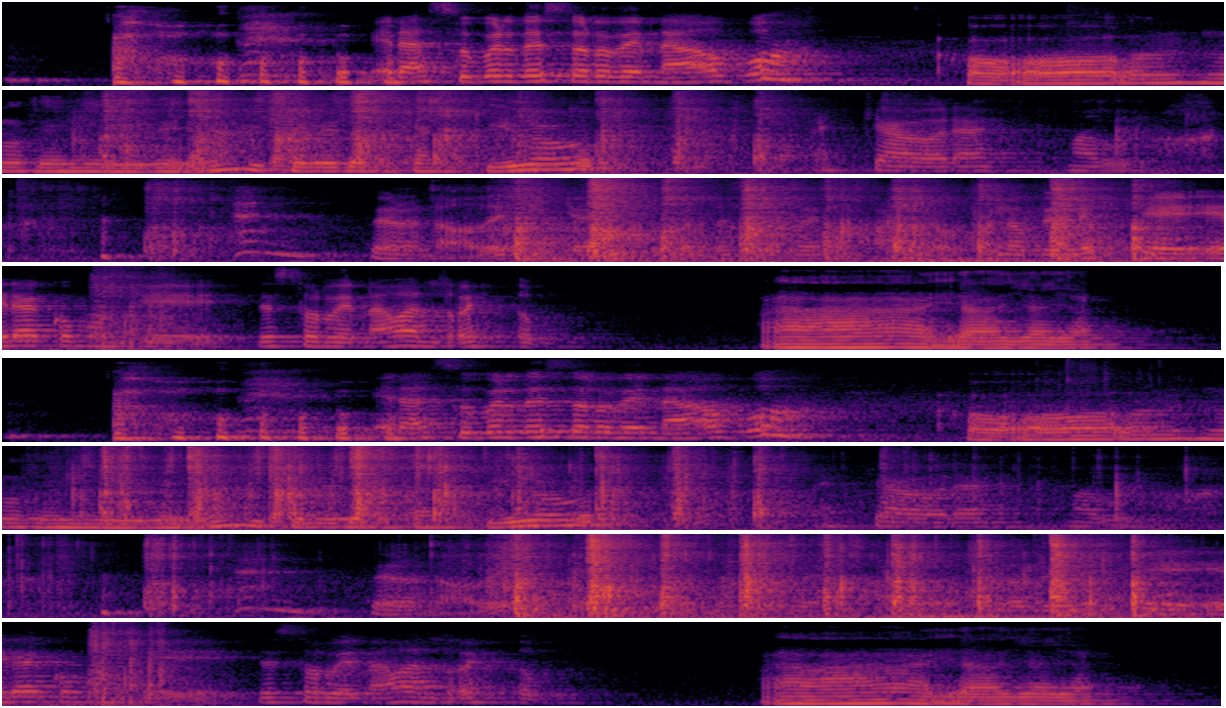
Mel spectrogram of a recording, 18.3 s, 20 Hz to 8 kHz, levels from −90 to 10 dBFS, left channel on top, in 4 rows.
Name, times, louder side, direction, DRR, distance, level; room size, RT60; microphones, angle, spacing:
voice 1, 0.4-0.9 3.5-6.9 16.6-17.8, left 2 dB, 30° left, 8 dB, 0.5 m, -36 dB
voice 2, 1.4-3.1 7.6-9.3 10.0-15.8, left 3 dB, 60° left, 7 dB, 0.8 m, -40 dB
sound 1, 2.9-3.1 3.6-3.7 3.9-4.3 4.6-7.6 7.9-14.4, right 4 dB, 65° right, 0.9 m, -37 dB
11.5 x 4.1 x 5.4 m, 0.80 s
head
